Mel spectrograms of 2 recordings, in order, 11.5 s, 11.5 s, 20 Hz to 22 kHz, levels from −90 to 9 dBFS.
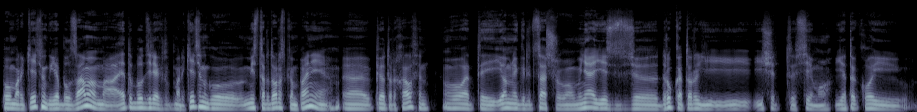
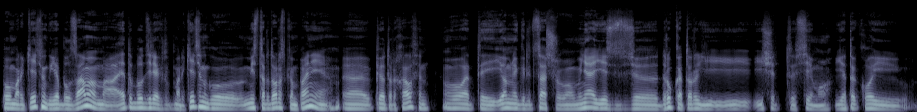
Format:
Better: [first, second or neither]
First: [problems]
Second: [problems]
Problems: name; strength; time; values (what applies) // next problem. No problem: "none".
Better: neither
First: none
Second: none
